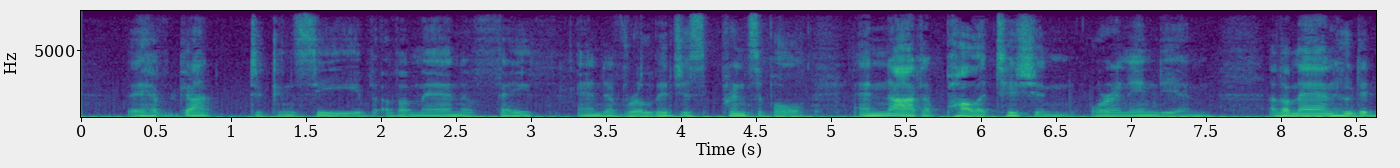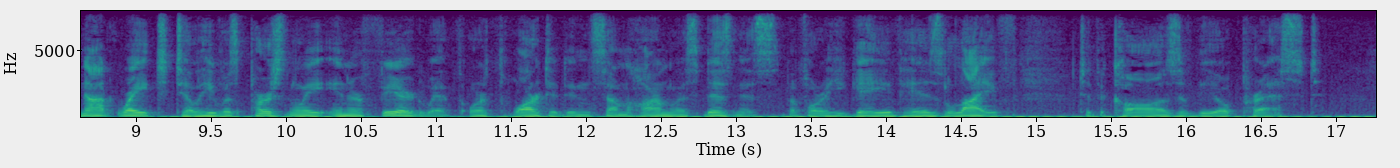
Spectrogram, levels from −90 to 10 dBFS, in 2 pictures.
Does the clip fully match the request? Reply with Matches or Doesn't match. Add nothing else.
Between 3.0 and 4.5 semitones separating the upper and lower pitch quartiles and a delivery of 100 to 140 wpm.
Doesn't match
